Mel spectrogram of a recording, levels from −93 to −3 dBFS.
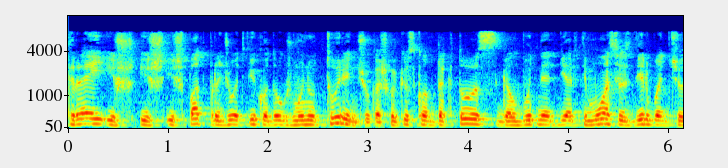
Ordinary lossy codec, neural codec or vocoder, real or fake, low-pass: MP3, 96 kbps; none; real; 7.2 kHz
